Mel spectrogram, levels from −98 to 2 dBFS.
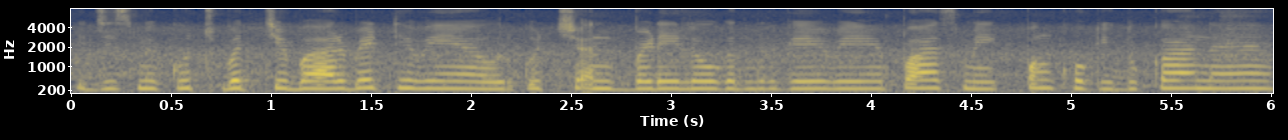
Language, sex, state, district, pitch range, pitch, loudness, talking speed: Hindi, male, Rajasthan, Bikaner, 250-265 Hz, 255 Hz, -20 LUFS, 230 wpm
